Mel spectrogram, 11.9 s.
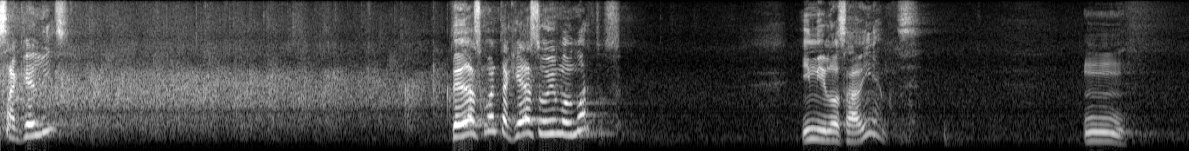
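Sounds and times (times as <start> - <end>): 
speech: 0.0 - 0.8, 4.5 - 6.3, 8.0 - 9.2, 10.8 - 11.4
crowd applauding: 0.0 - 5.0.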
